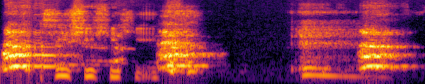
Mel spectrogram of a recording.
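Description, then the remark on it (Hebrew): A dog named Richard barks in two quick bursts, the first a run of short rapid yaps, then a brief pause before a second round of sharp barks. “ריצ'ארד, על מי אתה נובח?”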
